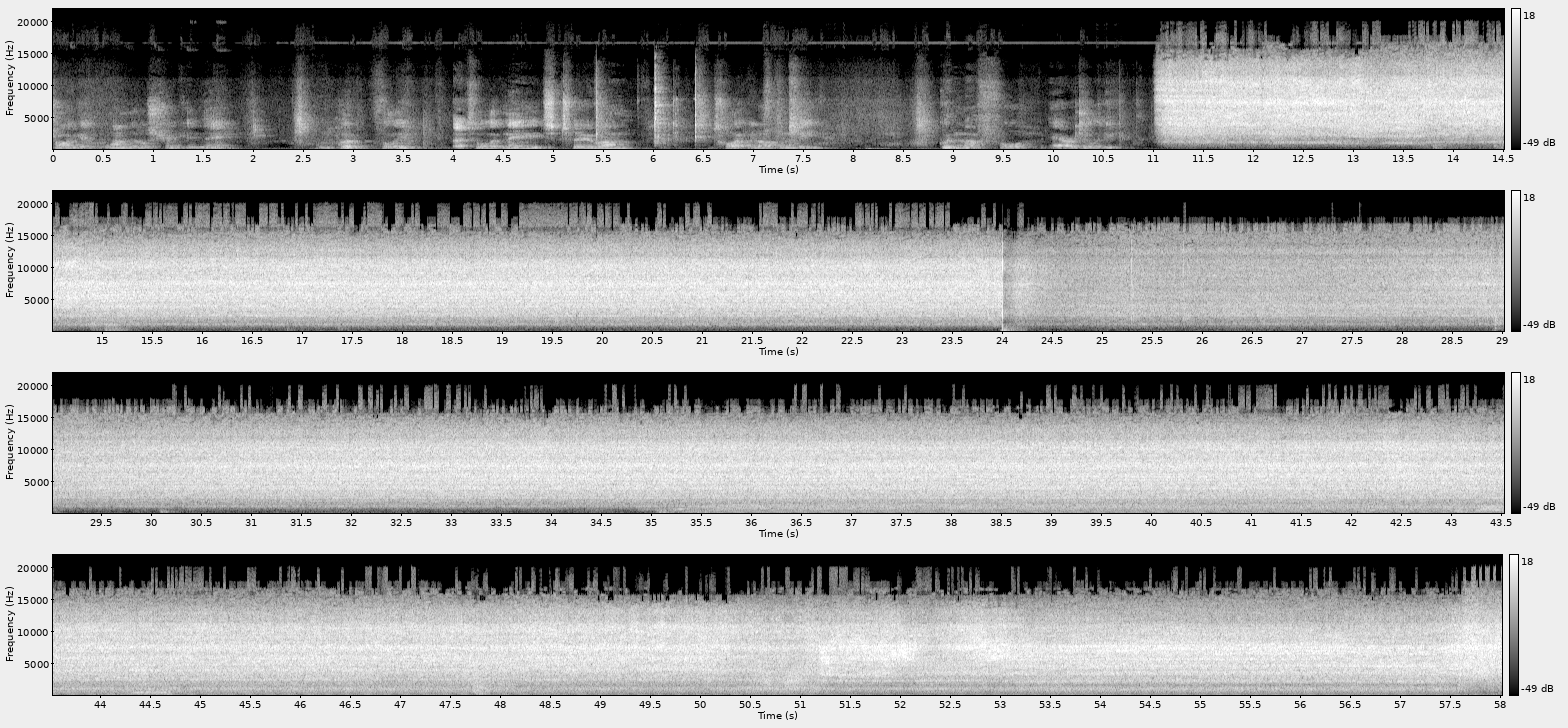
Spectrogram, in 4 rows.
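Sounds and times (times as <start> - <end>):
gas torch flame hissing: 11.0 - 58.0
sharp click: 24.0 - 24.3
motor humming: 28.6 - 58.0.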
